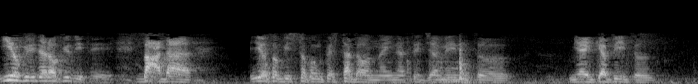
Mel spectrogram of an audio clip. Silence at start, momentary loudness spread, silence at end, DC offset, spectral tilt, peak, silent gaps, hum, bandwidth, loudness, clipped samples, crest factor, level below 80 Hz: 0 s; 14 LU; 0 s; under 0.1%; -10 dB/octave; -4 dBFS; none; none; 4.5 kHz; -22 LUFS; under 0.1%; 18 dB; -44 dBFS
